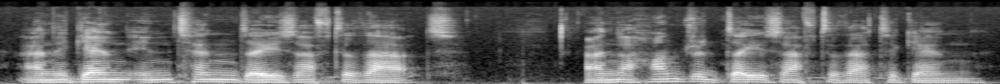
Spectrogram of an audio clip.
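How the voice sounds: The speaker uses a natural reading voice. Nothing else stands out in the delivery.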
